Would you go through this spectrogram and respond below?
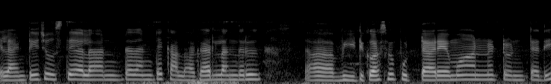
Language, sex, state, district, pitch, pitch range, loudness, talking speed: Telugu, female, Telangana, Nalgonda, 215 Hz, 205-225 Hz, -31 LUFS, 110 wpm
